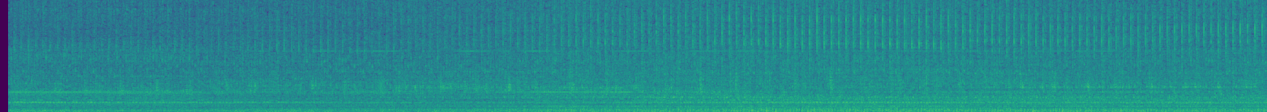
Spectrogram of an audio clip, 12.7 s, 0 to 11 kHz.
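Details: Porsche Cayenne 957 3.6 V6 FSI idling: a busy metallic timing chain grinding rattle on the left side, with rapid even FSI injector ticking and knocking on the right side of the engine.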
